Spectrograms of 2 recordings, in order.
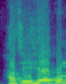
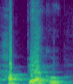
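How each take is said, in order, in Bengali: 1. দুটো আলাদা অংশ, সাধারণ h ধ্বনি সহ। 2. একটা শব্দ, দ্বিত্ব p ধ্বনি সহ। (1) "হাজি হিয়াকু না বলে" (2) "হাপ্পিয়াকু, এটা ব্যতিক্রম হয়েছে"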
